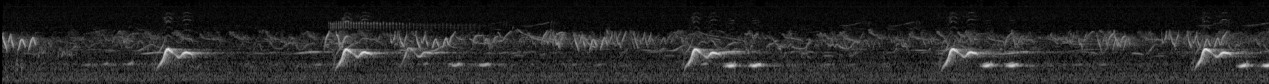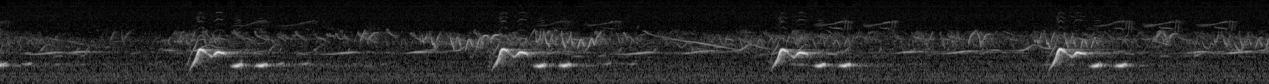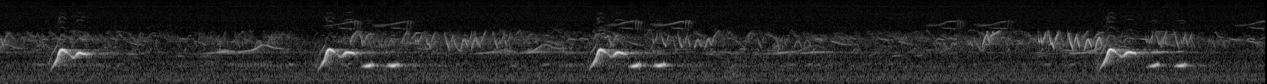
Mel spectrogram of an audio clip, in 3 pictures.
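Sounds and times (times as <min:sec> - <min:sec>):
various birds: 0:00.0 - 0:38.0.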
